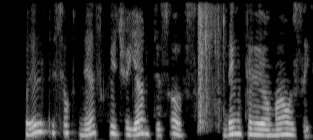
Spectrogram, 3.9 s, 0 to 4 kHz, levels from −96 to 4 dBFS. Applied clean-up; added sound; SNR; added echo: classical method Wiener filter.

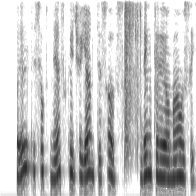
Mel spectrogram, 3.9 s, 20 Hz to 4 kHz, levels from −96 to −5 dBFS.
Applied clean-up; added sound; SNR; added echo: none; Shatter; 12 dB; none.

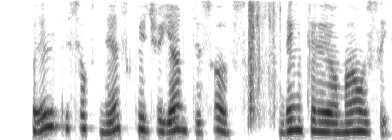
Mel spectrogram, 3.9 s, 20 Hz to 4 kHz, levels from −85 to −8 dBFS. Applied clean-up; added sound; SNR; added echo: neural mask model RNNoise.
